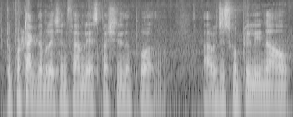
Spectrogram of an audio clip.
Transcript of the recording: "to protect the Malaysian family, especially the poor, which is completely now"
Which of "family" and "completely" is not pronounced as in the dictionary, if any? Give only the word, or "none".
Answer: none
